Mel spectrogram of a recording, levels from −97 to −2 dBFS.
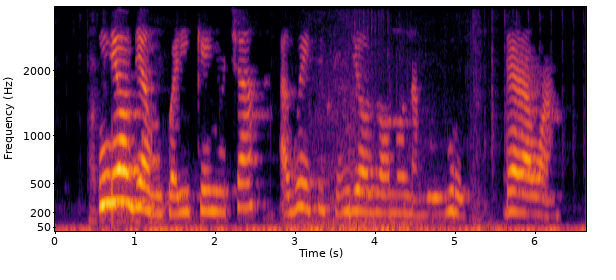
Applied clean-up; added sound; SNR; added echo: none; Sliding door; 14 dB; none.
